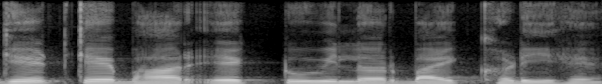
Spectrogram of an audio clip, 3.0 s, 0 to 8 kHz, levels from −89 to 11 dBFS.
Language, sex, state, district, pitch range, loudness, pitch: Hindi, male, Chhattisgarh, Raipur, 125-150 Hz, -17 LUFS, 130 Hz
